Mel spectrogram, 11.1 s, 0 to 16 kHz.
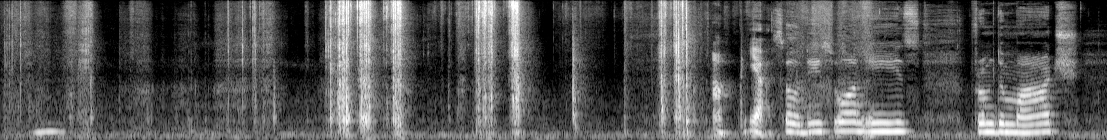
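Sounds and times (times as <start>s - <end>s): scratchy paper and cardboard strokes: 7.8s - 9.1s.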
